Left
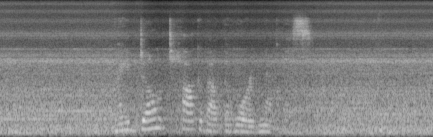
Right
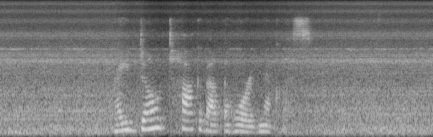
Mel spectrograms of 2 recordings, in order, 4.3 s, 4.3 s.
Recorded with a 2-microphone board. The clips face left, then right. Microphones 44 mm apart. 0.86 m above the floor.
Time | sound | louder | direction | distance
1.1 | a woman speaking | right 5 dB | 45° right (ahead or behind) | 1.1 m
